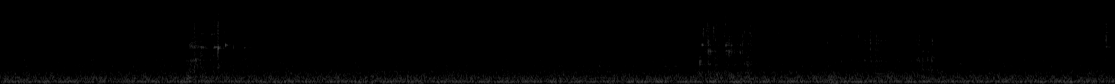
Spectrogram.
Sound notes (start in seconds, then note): none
